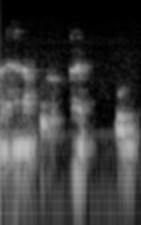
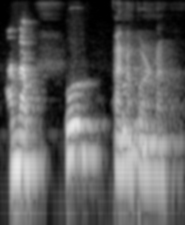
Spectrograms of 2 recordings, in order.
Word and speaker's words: Annapurna: in those kind of productions, like from Italy, for Annapurna. I never know how to say this name. – Annapurna.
